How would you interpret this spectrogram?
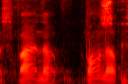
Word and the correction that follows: Spina Bifida: Spina Bifida. My youngest daughter. Yeah, it's a tongue tie. I mean, Spina Bifida.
